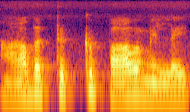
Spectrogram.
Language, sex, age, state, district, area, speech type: Tamil, male, 45-60, Tamil Nadu, Pudukkottai, rural, spontaneous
